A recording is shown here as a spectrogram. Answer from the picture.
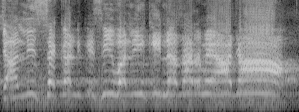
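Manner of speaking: high ringing shout; shouted challenge. Acted. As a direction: hurl it at the crowd. Preacher quoting with full force. (ऊँची आवाज़ में ललकार)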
